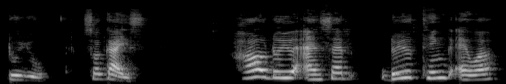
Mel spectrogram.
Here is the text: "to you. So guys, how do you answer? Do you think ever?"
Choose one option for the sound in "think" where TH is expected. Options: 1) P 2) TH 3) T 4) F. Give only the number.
3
